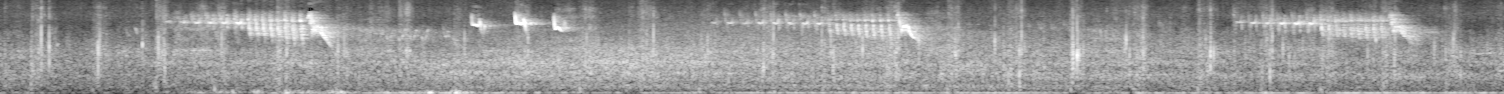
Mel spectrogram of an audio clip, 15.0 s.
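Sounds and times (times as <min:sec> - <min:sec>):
footsteps on gravel: 0:00.0 - 0:15.0
songbird trilling and chirping: 0:01.7 - 0:05.9, 0:12.4 - 0:14.4.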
